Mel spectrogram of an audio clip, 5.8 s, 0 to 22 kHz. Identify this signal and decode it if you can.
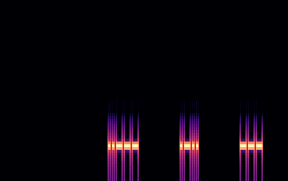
Morse code, heard as a keyed tone, about 30 wpm, spaced as for 9 wpm, 700 Hz. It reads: 2LO
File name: 081 Lesson 14e - Number 2 - Three Characters 30wpm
